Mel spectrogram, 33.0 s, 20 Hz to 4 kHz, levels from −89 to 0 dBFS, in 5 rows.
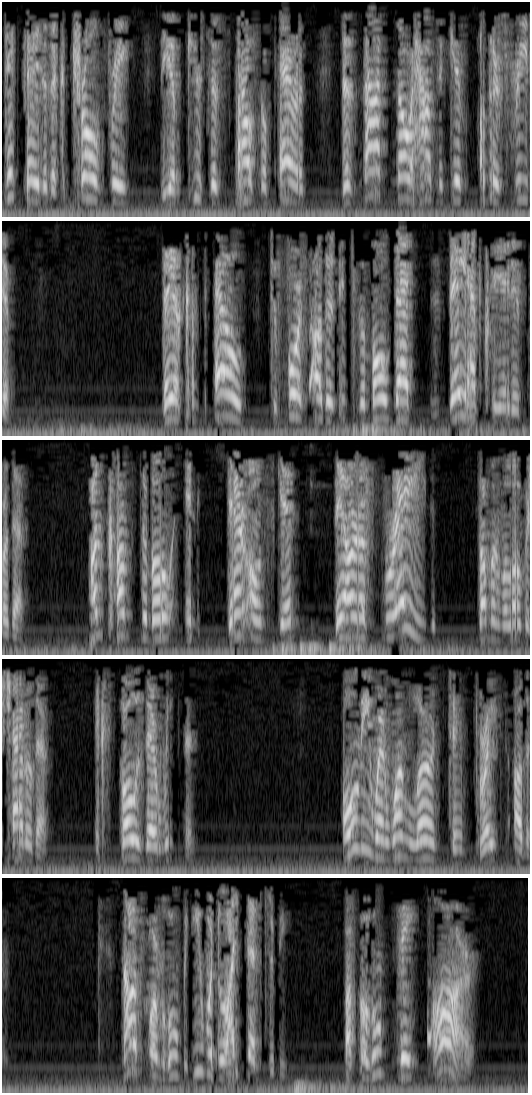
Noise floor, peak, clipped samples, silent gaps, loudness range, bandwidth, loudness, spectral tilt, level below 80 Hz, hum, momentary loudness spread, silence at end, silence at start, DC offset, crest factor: -48 dBFS; -4 dBFS; under 0.1%; none; 4 LU; 4 kHz; -21 LUFS; -7.5 dB/octave; -46 dBFS; none; 13 LU; 0.7 s; 0 s; under 0.1%; 18 dB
